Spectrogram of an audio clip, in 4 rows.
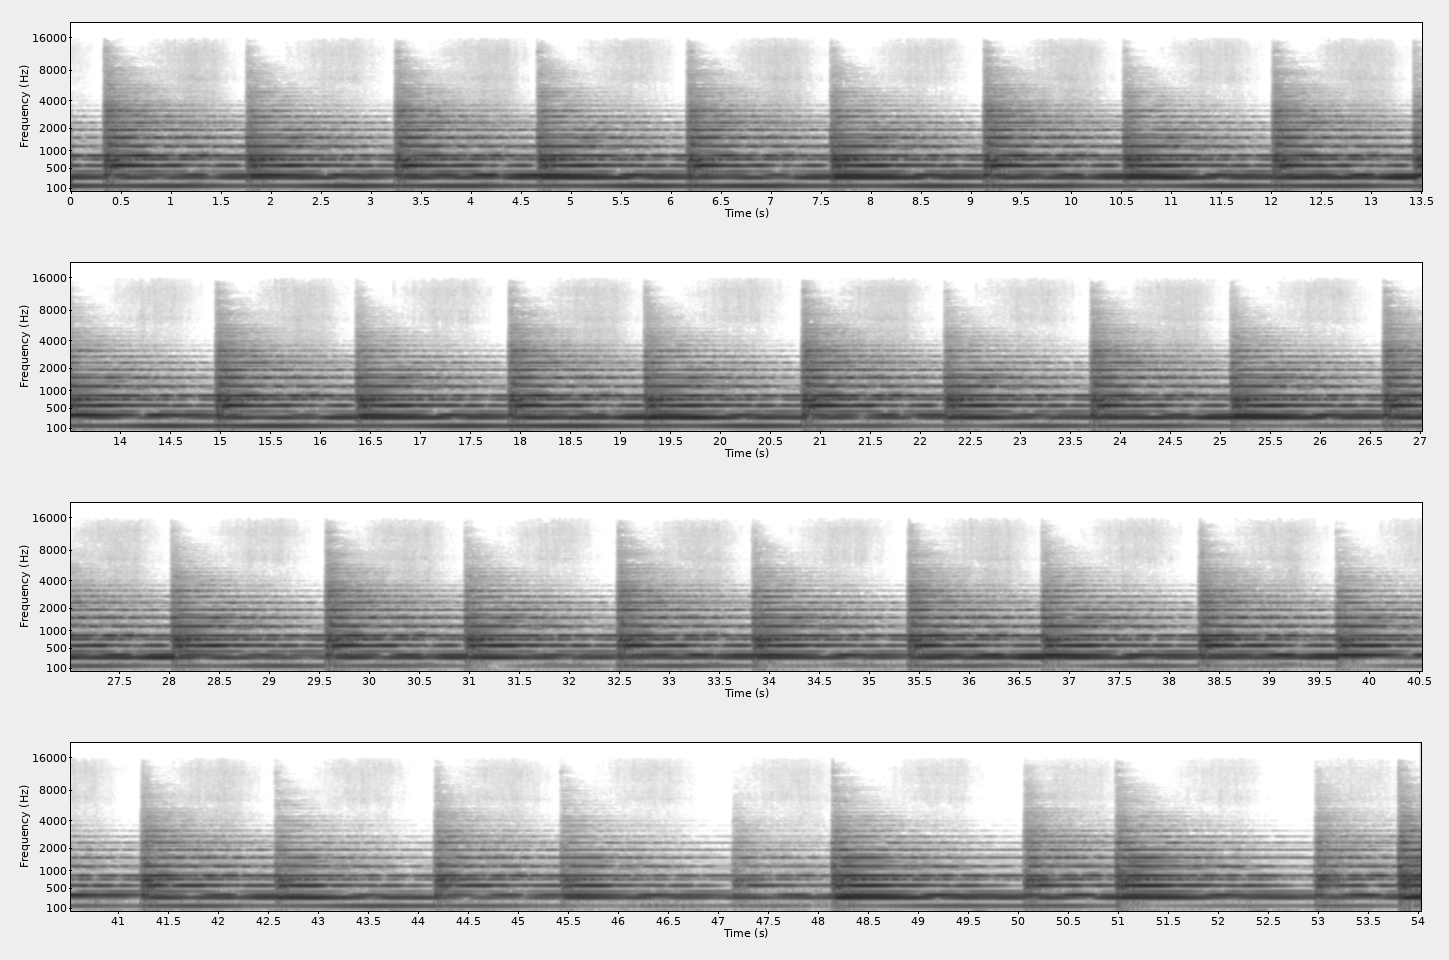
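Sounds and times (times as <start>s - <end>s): swinging church bell ringing: 0.0s - 54.0s.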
